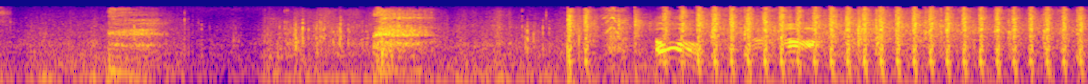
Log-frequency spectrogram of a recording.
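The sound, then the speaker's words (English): Rapid gunfire from a gun shot by an expert during a shooting demonstration: a long burst of many sharp, evenly spaced shots in quick succession, preceded by a couple of duller noisy bursts. “Is that rapid fire? It's very rapid.”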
